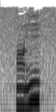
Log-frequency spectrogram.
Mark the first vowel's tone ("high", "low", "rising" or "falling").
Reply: low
